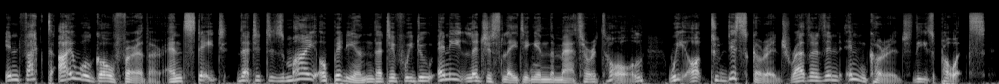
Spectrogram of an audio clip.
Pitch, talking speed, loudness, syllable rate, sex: 150 Hz, 200 wpm, -21 LUFS, 5.4 syllables/s, male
